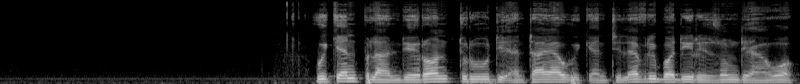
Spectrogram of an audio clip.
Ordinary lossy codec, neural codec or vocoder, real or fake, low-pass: none; none; real; none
